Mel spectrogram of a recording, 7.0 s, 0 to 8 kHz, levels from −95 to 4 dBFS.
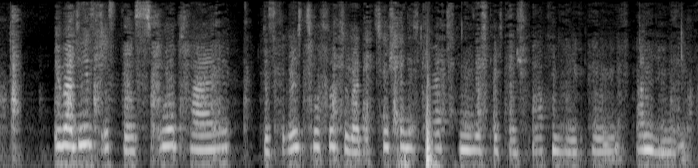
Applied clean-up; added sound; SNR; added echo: neural mask model RNNoise.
